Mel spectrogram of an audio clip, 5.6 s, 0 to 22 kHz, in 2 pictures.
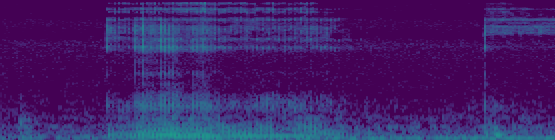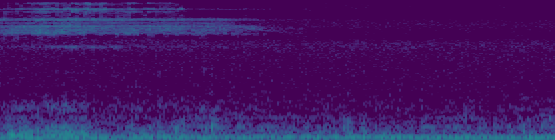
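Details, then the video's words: A sleeping Pomeranian snores in two long, low rasping breaths, the first louder and rougher with a hissy edge, the second softer and trailing off, over a steady low background hum. "코골면서 .1. 🤍 잠자기"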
